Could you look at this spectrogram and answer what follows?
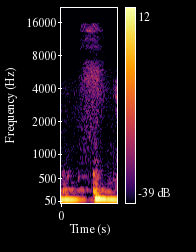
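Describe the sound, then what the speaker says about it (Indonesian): A crossover's low output with everything above 200 Hz cut gives a brief, loud, deep bass rumble. It dips for a moment, then swells back, with no voices. "Jadi low ini nggak ada midnya, suaranya seperti ini."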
